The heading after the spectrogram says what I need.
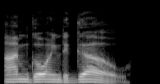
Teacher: the words are linked together, and it might sound like I'm gonna go, instead of saying each word separately. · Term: connected speech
